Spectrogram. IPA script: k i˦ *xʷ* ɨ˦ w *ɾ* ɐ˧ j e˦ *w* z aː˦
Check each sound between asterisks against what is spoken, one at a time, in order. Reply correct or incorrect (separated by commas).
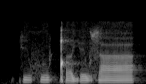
correct, incorrect, correct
